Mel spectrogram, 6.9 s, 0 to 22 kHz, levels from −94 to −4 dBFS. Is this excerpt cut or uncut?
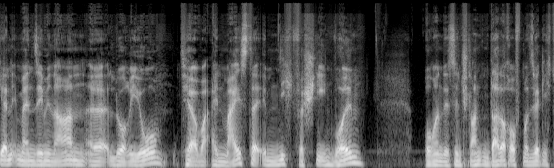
uncut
